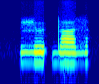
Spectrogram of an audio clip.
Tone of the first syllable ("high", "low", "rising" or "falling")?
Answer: high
